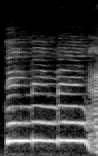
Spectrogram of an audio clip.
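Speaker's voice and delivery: high ringing dings; imitated bell ding. Storyteller voices the bell for round two, high dings. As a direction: mimic a boxing bell up high.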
